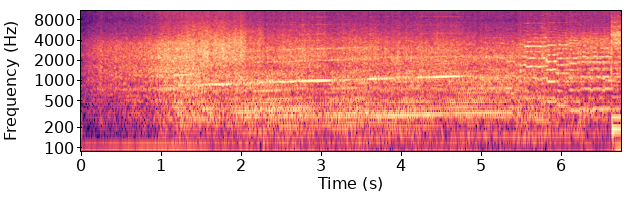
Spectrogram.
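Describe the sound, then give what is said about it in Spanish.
A Citroën GS car engine drones steadily as the car drives along in an advert, its pitch rising and falling slightly with acceleration, fairly loud, with no voices over it. “Citroën GS, un coche que empieza donde otros acaban.”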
